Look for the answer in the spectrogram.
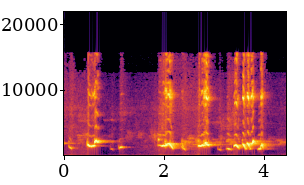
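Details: Caged white-rumped shama (murai batu) song used to coax silent birds into singing: varied chirps, squawky slurred notes and short rising whistles in bursts, with brief quiet gaps between phrases.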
